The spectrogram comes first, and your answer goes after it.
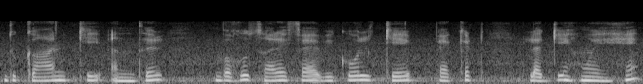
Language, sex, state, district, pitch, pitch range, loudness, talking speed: Hindi, female, Punjab, Pathankot, 185 Hz, 175-200 Hz, -18 LUFS, 105 wpm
